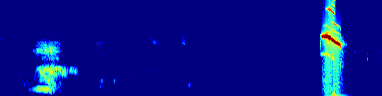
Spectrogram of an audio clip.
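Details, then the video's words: Lure call of a Javan grey-throated white-eye, a high mountain forest bird said to prompt other birds to sing; a faint low chirp, then after a pause one loud, high, downslurred whistled note. "Kicau Tipis, Pancingan Opior Jawa || Opior Jawa Memang Jagonya Bikin Burung Lain Ikut Nyaut~"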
